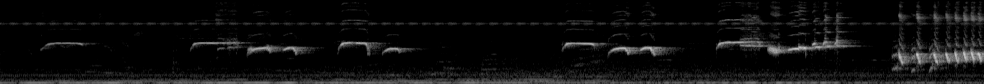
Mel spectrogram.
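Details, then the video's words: White-rumped shama song as a lure to get other birds answering: paired clear whistled notes with a slight drop, repeated in spaced phrases, ending in a quick harsh chattering run, over a low hum. "Pancingan murai jadikan burung anda ikut nyaut dan gacor"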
